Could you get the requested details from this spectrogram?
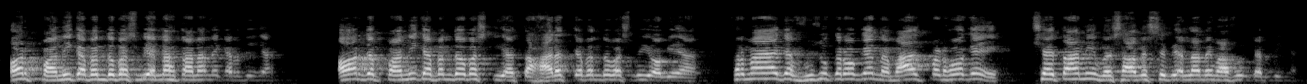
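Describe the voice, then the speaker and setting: High-voiced man giving earnest Quran commentary. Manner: earnest and explanatory, recites verses then expounds them point by point. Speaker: Quran teacher. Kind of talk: Urdu sermon-style Quran commentary.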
